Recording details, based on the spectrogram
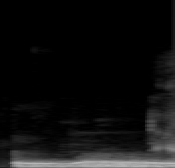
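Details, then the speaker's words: High-pitched bruit on auscultation of a dialysis arteriovenous fistula: steady whistling, wheeze-like whoosh from flow through a narrowed segment, abnormal, suggesting stenosis, unlike the normal low-pitched pulsatile AVF sound. "하이피치드의 소리가 들리죠. 어디가 좁아져 가지고 그 좁은 혈관을 통해서 피가 흐르다 보니까 천식 소리처럼 이렇게 휘파한 소리가 들리는게 이제 비정상적인 소견이고"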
